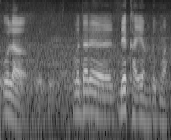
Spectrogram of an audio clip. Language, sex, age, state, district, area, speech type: Gujarati, male, 18-30, Gujarat, Junagadh, urban, spontaneous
